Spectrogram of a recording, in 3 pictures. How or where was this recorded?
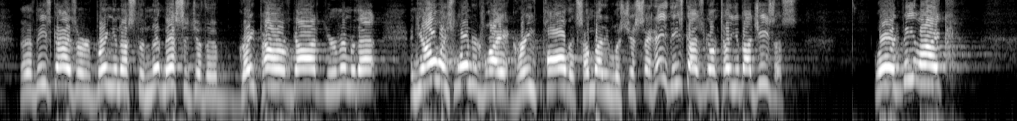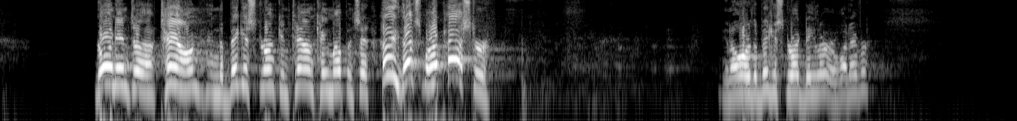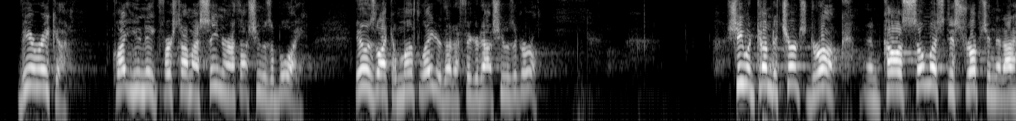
large echoing room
